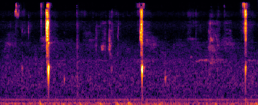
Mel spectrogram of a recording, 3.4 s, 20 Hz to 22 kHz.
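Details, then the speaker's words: New secondary air injection combi valve for Audi/VW 4.2 V8 (P0491/P0492), vacuum applied by mouth: sharp single taps about every second as the valve snaps open cleanly; the old one would not hold vacuum. "do you hear that crisp little tap let's see if we can actually see what happens to it maybe in the bottom you can see it moving a little bit and you can obviously hear it"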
